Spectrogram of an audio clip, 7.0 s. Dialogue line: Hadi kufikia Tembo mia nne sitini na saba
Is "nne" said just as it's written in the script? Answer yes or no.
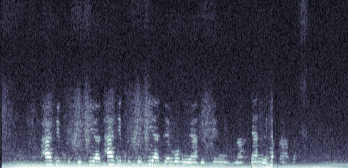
no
